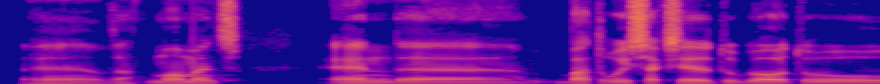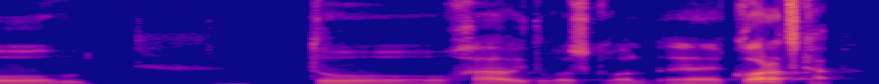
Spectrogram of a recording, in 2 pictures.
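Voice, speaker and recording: A man talks at a very slow pace, and the background is quiet. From Greece. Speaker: basketball head coach. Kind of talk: interview. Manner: halting, many fillers.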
